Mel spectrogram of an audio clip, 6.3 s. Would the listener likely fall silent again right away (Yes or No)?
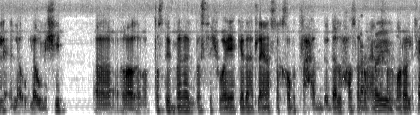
No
